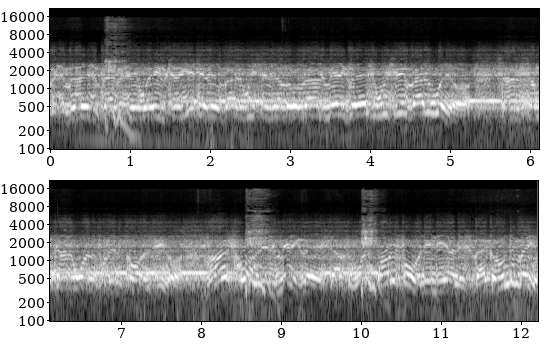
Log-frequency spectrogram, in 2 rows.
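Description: A distant station's voice coming in over long-distance skip on the 27.025 MHz CB channel through a Uniden Grant XL's speaker: thin and radio-filtered, warbling and hard to make out. A steady whistle sits under the voice through the middle of the transmission.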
